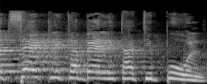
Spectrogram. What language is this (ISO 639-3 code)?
heb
